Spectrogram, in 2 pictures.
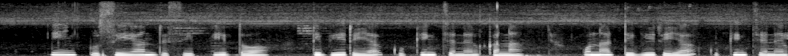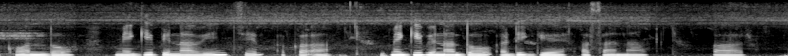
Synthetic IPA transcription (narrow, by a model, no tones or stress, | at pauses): iɲkusijanɾɛsipid̪ɔ | ʈibʱiɾɛjaʔkukiŋt͡ʃɛnɛlkana | ɔnaʈibʱiɾɛjaʔkukiŋt͡ʃɛnɛlkʰɔnd̪ɔ | mɛɡibɛnawiɲt͡ʃɛt̪̚akaʔa | mɛɡibɛnad̪ɔəɖiʔɡɛasajna | aɾ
